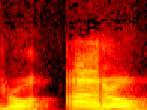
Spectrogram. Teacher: वो कहते हैं रॉ को पुर कर दें आप। रॉ मोटी पढ़नी है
